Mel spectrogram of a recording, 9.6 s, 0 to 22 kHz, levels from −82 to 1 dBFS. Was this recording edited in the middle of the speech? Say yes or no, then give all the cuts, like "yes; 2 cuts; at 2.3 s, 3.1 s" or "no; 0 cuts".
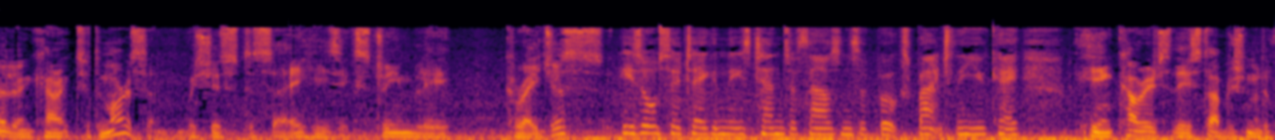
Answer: yes; 2 cuts; at 4.6 s, 8.0 s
